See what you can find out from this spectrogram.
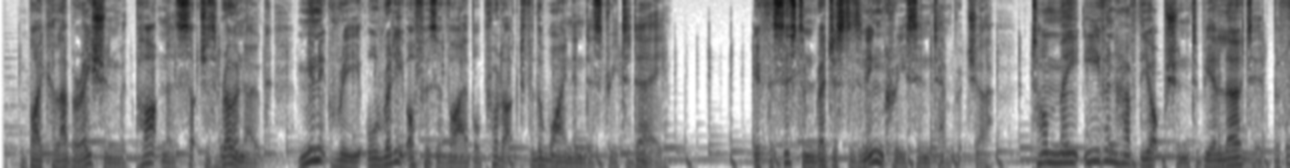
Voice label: Corporate Technical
